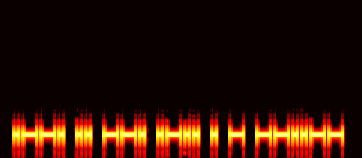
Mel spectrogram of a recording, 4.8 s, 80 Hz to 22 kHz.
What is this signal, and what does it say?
Morse code, heard as a keyed tone, about 20 wpm, 600 Hz. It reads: PIGLET,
